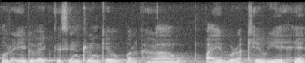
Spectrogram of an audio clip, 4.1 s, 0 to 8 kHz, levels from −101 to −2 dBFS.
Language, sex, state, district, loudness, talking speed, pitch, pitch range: Hindi, male, Bihar, Purnia, -17 LUFS, 160 wpm, 150 Hz, 140-155 Hz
